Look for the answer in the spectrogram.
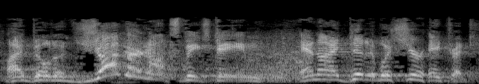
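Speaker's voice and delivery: loud and high, proud fury; half-comic shout of hatred. Real, not acted. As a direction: roar it out with pride. Building a juggernaut team, shouted.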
